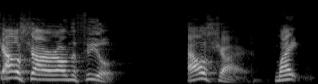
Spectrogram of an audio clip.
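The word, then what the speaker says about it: Al-Shaair: Aziz al-shire and it's it's more closer to one syllable than it is three syllables right because a lot of people were saying al-shire like they were trying to break it up smooth Al Shire azizelshire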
